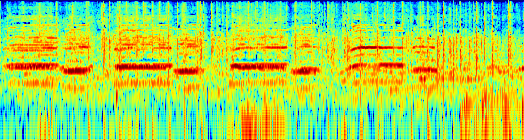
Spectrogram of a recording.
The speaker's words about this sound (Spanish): Escuchan ustedes la megafonía, esa música, esos aplausos, esa ovación de las aficiones, y es que ahora también sale el decano del fútbol español. Esto está a punto de comenzar. Escuchen ustedes a la afición recreativista.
